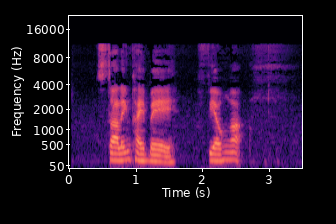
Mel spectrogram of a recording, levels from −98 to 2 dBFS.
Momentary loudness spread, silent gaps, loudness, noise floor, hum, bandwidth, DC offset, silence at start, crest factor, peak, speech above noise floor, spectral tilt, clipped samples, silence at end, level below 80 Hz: 11 LU; none; -25 LUFS; -57 dBFS; none; 11.5 kHz; under 0.1%; 0.45 s; 20 dB; -8 dBFS; 32 dB; -4.5 dB/octave; under 0.1%; 0.95 s; -66 dBFS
